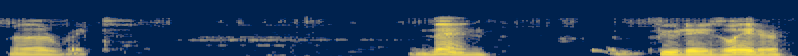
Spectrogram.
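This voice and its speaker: Slow-talking man telling spooky stories, lo-fi. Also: mid-range voice, steady tone, faint music behind. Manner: theatrical showman address with drawn-out pauses. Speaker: host of a Halloween story show. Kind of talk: spooky storytelling to an audience. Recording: dull lo-fi audio with clear noise.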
